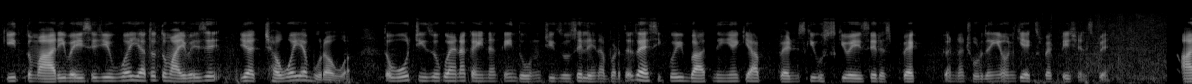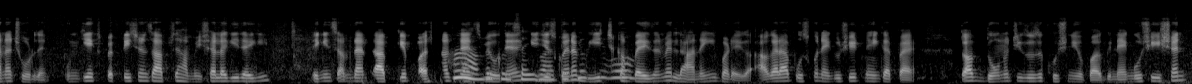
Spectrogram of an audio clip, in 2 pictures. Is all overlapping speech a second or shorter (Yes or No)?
No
